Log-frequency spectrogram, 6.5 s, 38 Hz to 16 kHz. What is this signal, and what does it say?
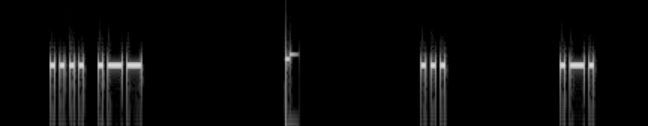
Morse code, heard as a keyed tone, about 25 wpm, spaced as for 11 wpm, 690 Hz. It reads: HW SR
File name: Top 90 QSO Elements - 8x Character Spacing - 25wpm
